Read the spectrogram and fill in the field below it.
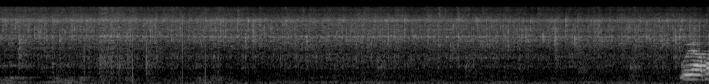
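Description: Chopped onion sizzles and fries in a pan for garlic bharta, a steady, faint hiss with occasional stirring clinks and a brief louder scrape at the end.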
